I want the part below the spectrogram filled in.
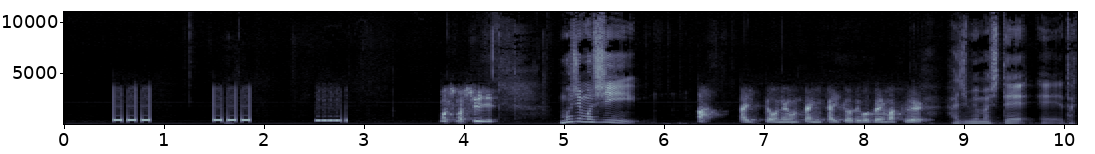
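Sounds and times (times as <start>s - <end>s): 
faint steady hum: 0.0s - 10.1s
pulsing buzzing telephone tone as a call is placed: 0.5s - 0.9s, 2.5s - 2.8s
telephone keypad beeps: 1.5s - 1.9s
speech: 3.9s - 10.1s.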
